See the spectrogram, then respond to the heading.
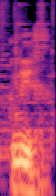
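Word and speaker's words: Klich: And what do you say his name? Matthias Klick. – Say it how you want. But he did Klick. Isn't it Klick? It's Klick.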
